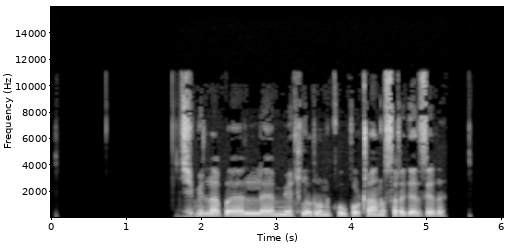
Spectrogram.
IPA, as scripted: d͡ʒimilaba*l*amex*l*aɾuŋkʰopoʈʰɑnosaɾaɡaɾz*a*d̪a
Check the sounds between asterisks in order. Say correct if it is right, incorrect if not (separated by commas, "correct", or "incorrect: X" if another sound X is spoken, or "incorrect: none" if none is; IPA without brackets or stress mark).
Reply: correct, correct, incorrect: e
